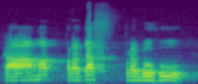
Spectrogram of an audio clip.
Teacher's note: വിസർഗ്ഗത്തിനു ശേഷം പ വരുകയാണെങ്കിൽ ഇപ എന്നുള്ളതായി മാറും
